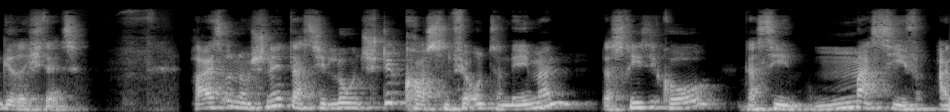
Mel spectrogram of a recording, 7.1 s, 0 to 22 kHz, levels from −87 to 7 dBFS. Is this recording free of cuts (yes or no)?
yes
